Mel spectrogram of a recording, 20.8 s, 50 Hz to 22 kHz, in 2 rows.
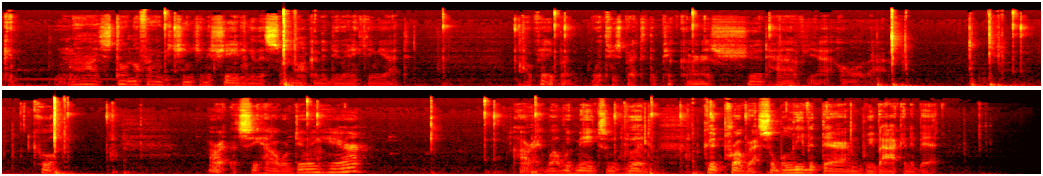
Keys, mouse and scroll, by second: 1.6-3.5 drag, 2.8 a, 5.6-8.6 drag, 8.9 ctrl+z, 9.8 ctrl+s, 10.9 a, 11.1 middle click, 17.7-19.4 middle drag.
